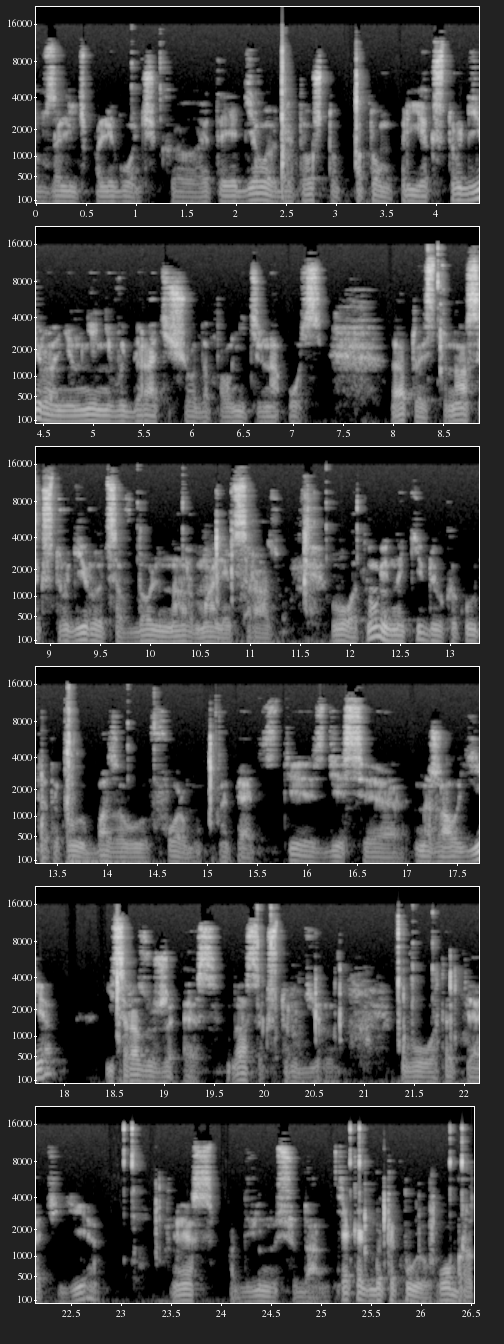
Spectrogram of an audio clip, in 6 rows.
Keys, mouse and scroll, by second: 0.9 middle click, 3.2 e, 9.9 middle click, 10.7 KP_1, 11.7 middle click, 14.2 middle click, 15.0 e, 20.5 KP_1, 21.6 shift+middle click, 21.9 e, 23.3 s, 26.0 ctrl+r.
